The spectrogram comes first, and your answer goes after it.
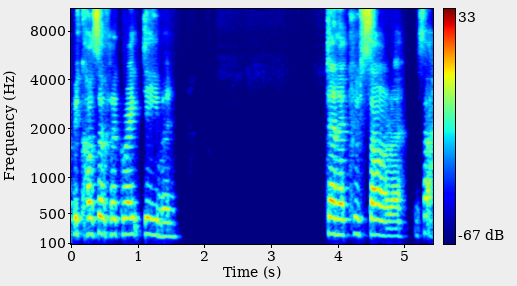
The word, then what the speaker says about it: Dhenukāsura: nice place but because of a great demon dana kusara is that how you say it yeah yeah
